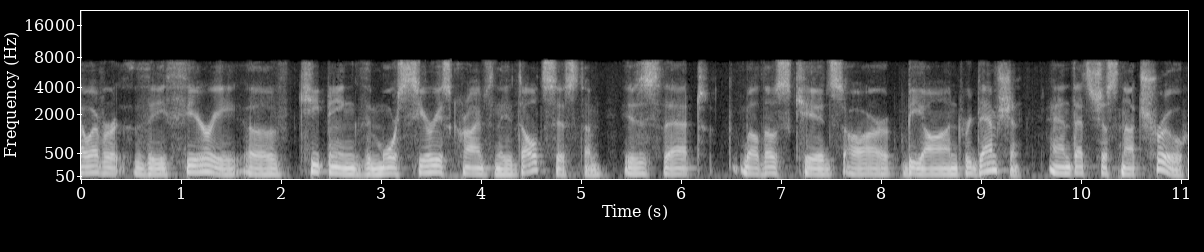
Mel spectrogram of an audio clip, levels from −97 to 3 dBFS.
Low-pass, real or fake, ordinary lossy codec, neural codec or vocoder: 7.2 kHz; real; AAC, 48 kbps; none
